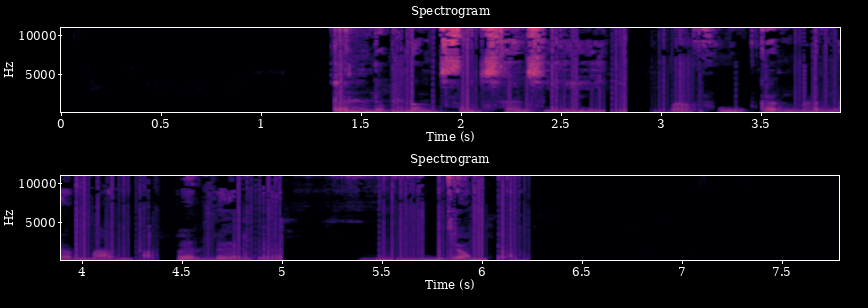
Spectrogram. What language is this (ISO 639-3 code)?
nla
